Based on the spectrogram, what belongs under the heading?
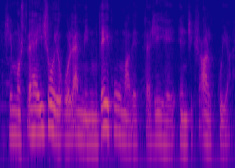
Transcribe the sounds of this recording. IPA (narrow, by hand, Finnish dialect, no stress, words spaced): si̞mːost ʋæhæˑ isoˑ jouko læmːinẙ mut ei kuːmɑ ʋetːæ siːhe ensiks ɑlkːu jɑ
